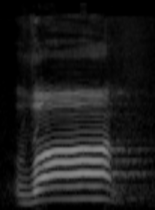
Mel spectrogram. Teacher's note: جب ہم اس کی ادائیگی کریں گے تو اس میں سیٹی کی آواز نہیں آئے گی اور اسے ہم موٹا کر کر پڑھیں گے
